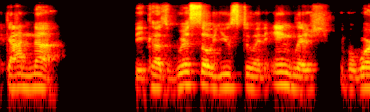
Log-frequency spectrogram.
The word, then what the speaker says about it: Ghana: icon and he's from Ghana the person said I'm from Ghana and we will say Ghana because we're so used to in English if a word ends in a we pronounce it as uh because English is the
